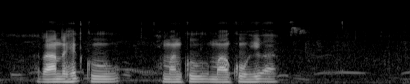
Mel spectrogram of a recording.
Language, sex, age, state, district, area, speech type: Santali, male, 30-45, West Bengal, Malda, rural, spontaneous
